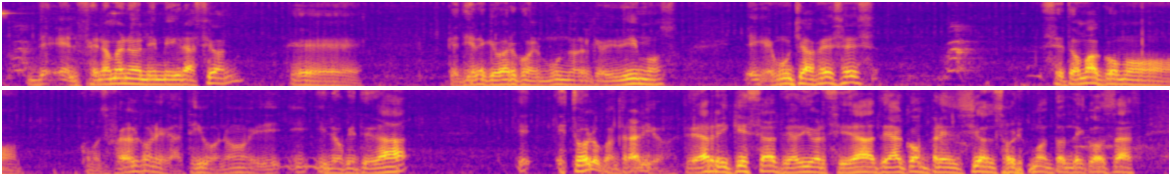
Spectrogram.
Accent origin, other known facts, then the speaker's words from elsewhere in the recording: Argentina; now in Spain; Yo soy un argentino que vive en España, entiendo eso de tener una raíz diferente.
